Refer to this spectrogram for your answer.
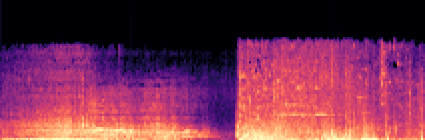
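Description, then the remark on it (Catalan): The car ahead brakes suddenly and a motorbike crashes into it: tires screech in a long, loud skid, then a sudden violent crash hits and crunching, clattering wreckage noise carries on. “De camí a la feina amb la moto, el cotxe del davant frenarà de cop. I xocaré.”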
